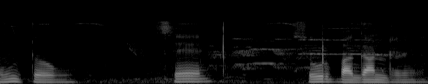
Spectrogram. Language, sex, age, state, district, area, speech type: Santali, male, 30-45, West Bengal, Bankura, rural, spontaneous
